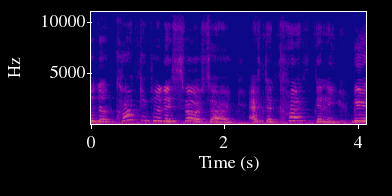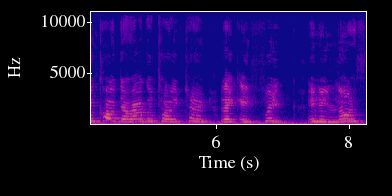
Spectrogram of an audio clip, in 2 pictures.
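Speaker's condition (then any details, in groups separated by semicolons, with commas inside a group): Cerebral palsy; dystonic type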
